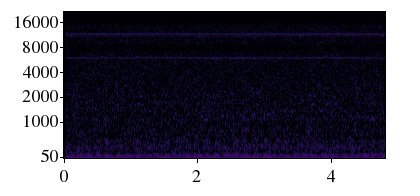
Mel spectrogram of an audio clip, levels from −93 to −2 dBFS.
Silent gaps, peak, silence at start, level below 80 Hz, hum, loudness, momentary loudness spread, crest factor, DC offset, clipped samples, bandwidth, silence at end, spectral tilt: none; -56 dBFS; 0 s; -80 dBFS; none; -66 LUFS; 0 LU; 12 dB; under 0.1%; under 0.1%; 16.5 kHz; 0 s; -1.5 dB/octave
